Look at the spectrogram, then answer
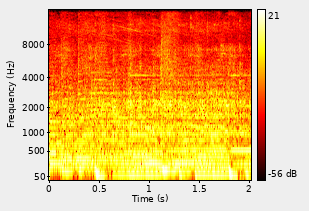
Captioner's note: saw Cutting Metal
